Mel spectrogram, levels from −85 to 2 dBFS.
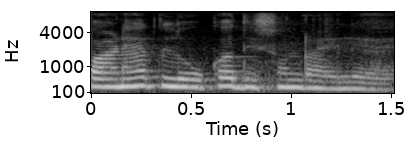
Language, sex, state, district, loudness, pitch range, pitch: Marathi, female, Maharashtra, Sindhudurg, -24 LUFS, 215-250 Hz, 235 Hz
